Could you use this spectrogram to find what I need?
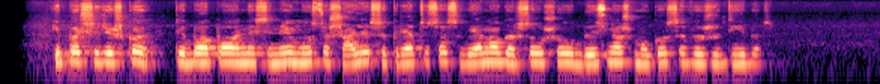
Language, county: Lithuanian, Kaunas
